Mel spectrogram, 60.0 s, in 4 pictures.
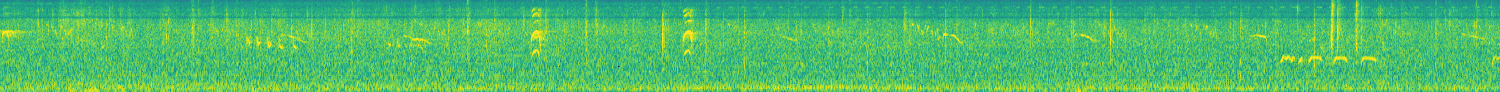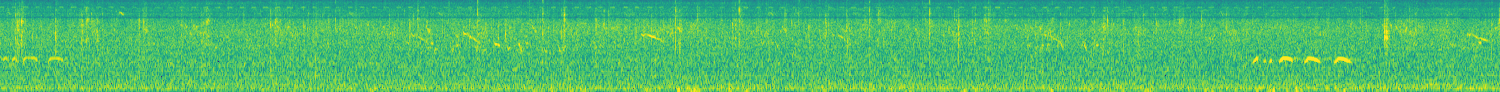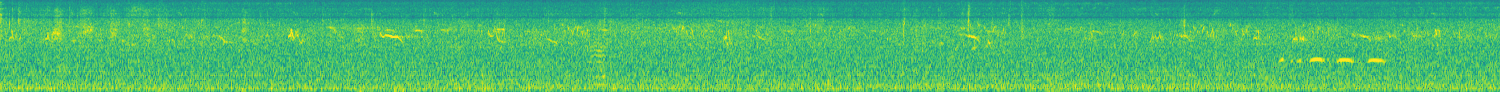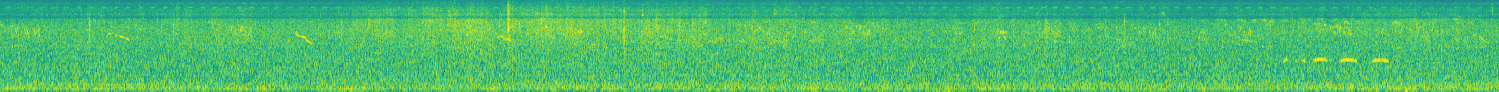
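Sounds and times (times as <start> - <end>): faint outdoor hiss: 0.0 - 59.9
bird chirps: 27.4 - 28.6, 41.5 - 44.4, 57.6 - 59.2.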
